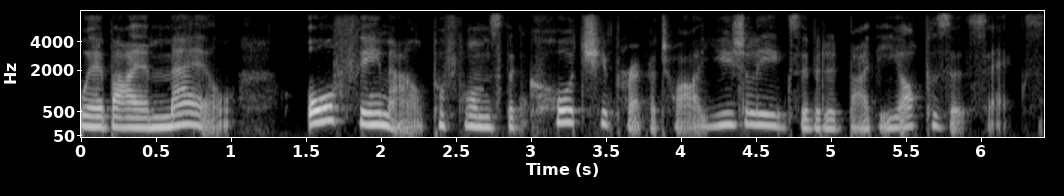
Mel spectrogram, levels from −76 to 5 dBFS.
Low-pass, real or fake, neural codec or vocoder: 7.2 kHz; real; none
